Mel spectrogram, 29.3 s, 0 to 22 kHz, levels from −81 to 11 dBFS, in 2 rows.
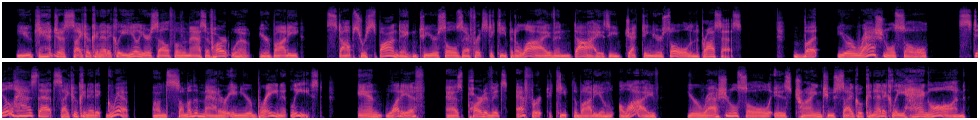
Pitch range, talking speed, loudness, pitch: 95-125 Hz, 150 wpm, -23 LUFS, 105 Hz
